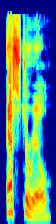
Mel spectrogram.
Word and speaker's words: Estoril: Estoril, hope I said that correctly.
